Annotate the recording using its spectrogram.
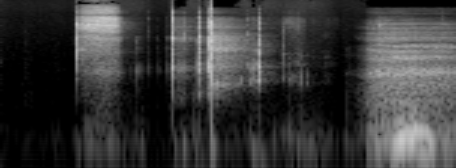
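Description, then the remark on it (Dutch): A can of citrus drink is opened: a brief hiss, a cluster of sharp metallic clicks and cracks from the tab, then a louder rush of fizzing gas, with no voices. “Maar het klinkt er dus, zo. Het klinkt er. het is een blikje.”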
